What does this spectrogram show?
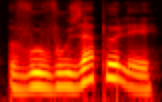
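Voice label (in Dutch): appeler vous, frans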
